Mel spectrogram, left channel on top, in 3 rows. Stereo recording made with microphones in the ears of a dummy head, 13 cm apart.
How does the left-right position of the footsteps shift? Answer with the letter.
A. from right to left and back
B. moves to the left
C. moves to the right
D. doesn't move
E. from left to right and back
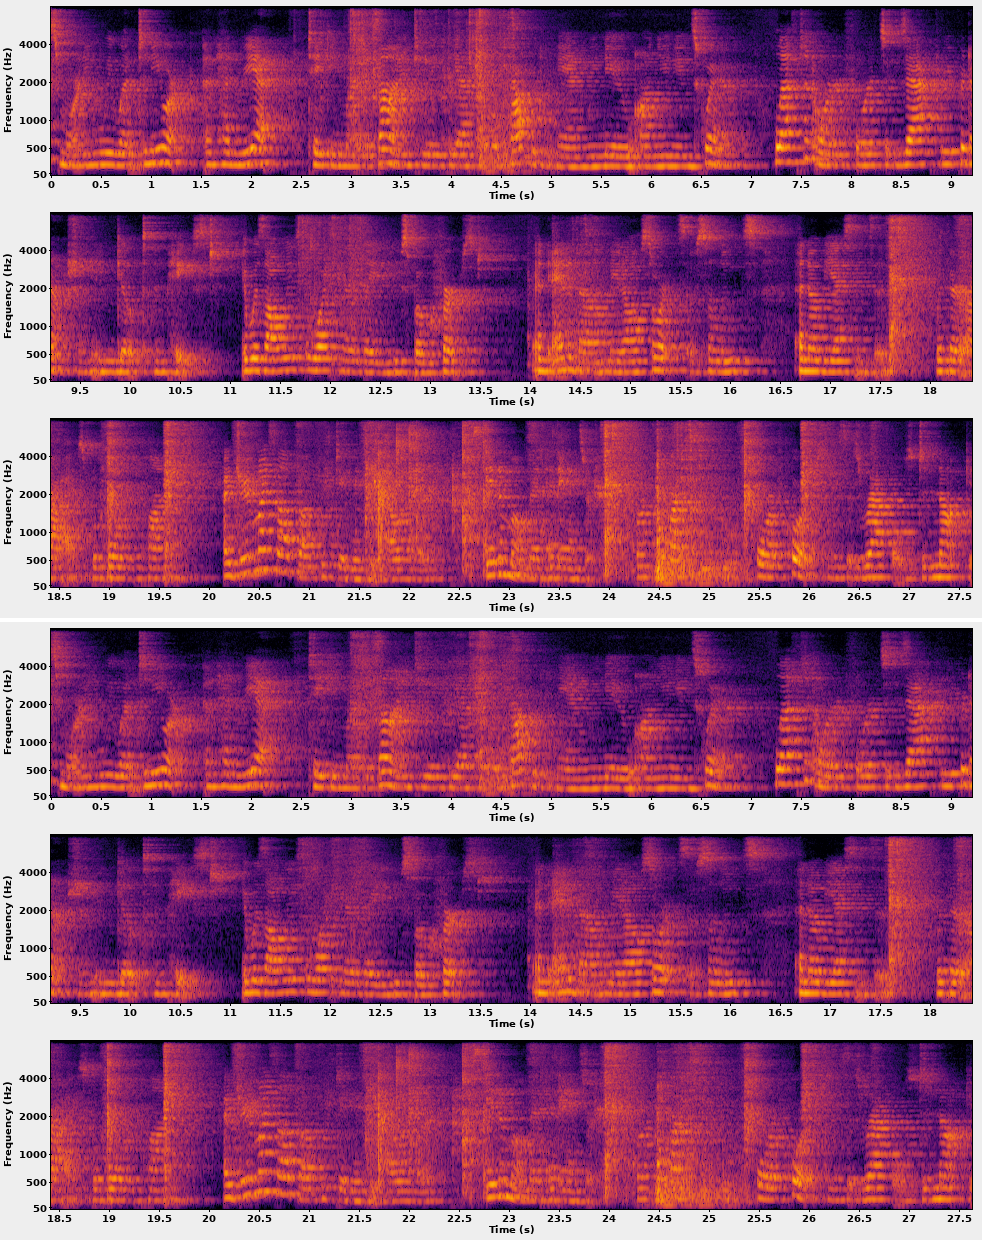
B.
